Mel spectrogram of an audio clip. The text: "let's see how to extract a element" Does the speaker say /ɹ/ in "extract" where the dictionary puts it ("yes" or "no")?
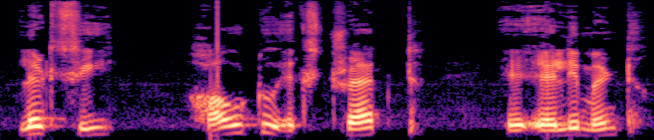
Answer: yes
